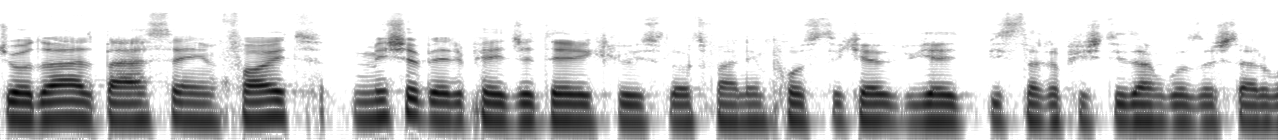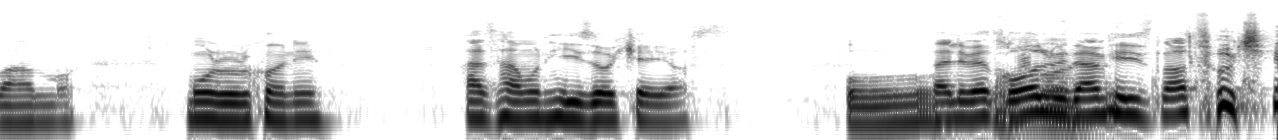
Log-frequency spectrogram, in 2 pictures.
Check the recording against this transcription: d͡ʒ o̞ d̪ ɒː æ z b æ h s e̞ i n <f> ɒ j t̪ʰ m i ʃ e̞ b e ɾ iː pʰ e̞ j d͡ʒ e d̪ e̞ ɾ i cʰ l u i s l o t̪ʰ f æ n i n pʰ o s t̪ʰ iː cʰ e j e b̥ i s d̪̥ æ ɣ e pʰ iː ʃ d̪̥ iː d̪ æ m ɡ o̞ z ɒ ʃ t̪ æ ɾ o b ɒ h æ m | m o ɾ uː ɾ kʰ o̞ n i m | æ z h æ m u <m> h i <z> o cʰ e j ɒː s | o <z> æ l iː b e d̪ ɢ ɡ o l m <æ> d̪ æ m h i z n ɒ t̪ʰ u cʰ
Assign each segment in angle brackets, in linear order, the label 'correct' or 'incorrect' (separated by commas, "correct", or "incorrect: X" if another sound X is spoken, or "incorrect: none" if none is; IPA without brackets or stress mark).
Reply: correct, incorrect: n, correct, incorrect: v, incorrect: i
